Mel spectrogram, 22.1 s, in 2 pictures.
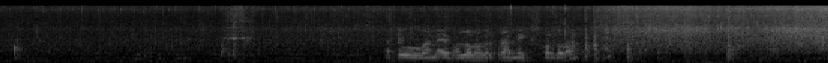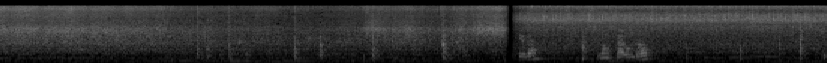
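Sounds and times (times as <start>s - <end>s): onions sizzling in hot oil: 0.0s - 22.0s
metal spatula scraping a pan: 3.0s - 3.4s, 7.8s - 17.8s.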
